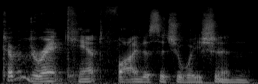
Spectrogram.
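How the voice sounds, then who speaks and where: A man's voice: mid-range voice, very animated, a little slow, creaky, pushed and bright, slight background noise. A man co-hosting a casual sports podcast, dropping wry joking asides. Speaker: podcast co-host.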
